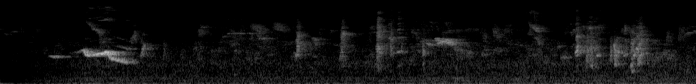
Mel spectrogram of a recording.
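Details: A kept Eurasian bullfinch gives a soft, low, piping whistle near the start, followed by fainter scattered chirps and short high notes from other small birds.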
